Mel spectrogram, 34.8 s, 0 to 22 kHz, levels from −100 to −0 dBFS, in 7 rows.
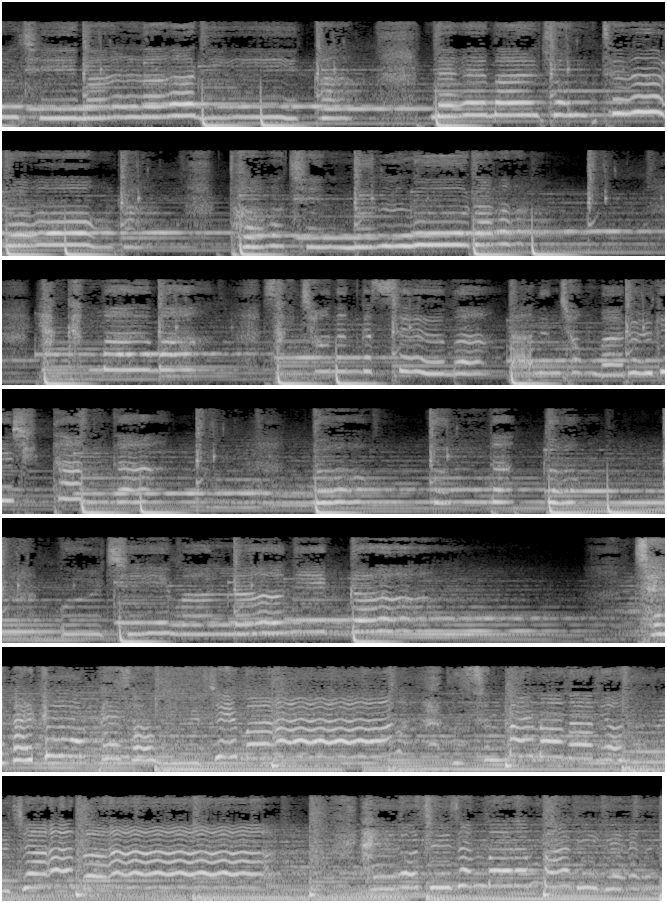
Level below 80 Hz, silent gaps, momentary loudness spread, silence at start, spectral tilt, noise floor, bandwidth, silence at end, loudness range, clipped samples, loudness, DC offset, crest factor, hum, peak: -34 dBFS; none; 12 LU; 0 s; -4.5 dB/octave; -44 dBFS; 11.5 kHz; 0 s; 7 LU; under 0.1%; -23 LUFS; under 0.1%; 16 dB; none; -6 dBFS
